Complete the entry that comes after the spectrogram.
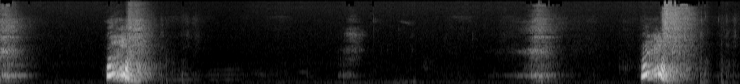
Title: Itchy sneezes 🤧🤧🤧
